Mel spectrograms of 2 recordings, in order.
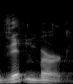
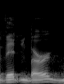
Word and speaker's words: Wittenberg: And that's the Reformation where Martin Luther nailed his 95 Theses on the church doors, the castle church doors there in Wittenberg. It's spelled Wittenberg with a W, but you pronounce it kind of in a Germanish way with a V.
